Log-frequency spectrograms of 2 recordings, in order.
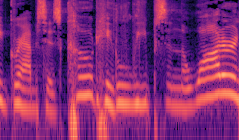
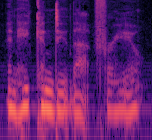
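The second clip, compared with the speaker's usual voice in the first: soft whisper; 3 semitones lower, 13 dB quieter than usual. Real, not acted. Preacher's intimate close.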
